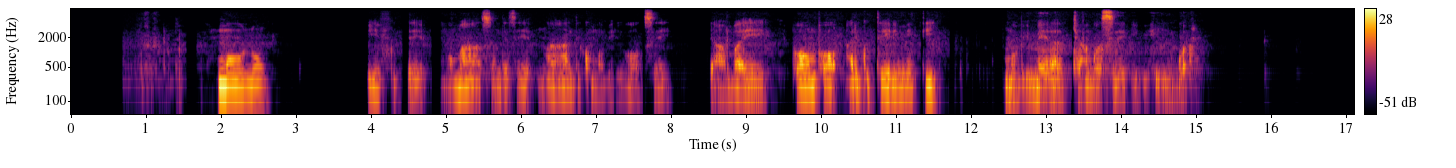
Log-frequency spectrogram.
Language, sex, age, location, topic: Kinyarwanda, male, 18-24, Nyagatare, agriculture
